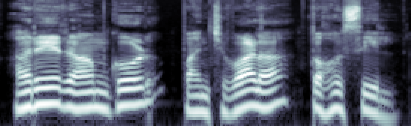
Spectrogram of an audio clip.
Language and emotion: Santali, neutral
